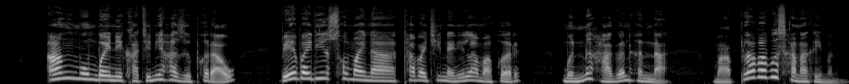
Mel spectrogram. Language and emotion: Bodo, surprised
